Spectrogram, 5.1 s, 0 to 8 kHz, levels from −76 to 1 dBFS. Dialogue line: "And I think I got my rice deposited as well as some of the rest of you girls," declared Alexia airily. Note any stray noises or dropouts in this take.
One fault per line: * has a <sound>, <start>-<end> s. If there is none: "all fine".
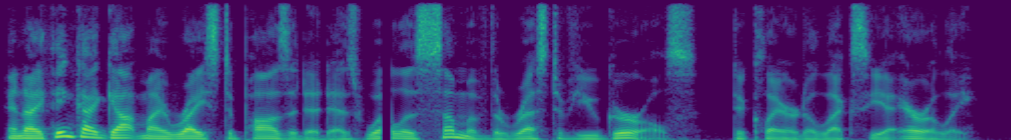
* has a dropout, 1.9-2.0 s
